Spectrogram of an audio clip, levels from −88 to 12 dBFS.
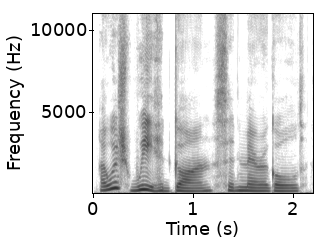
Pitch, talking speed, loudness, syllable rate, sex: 205 Hz, 190 wpm, -18 LUFS, 4.5 syllables/s, female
